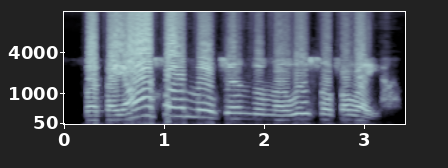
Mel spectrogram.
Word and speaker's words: Nalusa Falaya: But they called it, it's a two-word name, the Nalusa Falaya. It's spelled N-A-L-U-S-A, Nalusa, which usually means man, and Falaya, F-A-L-A-Y-A.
